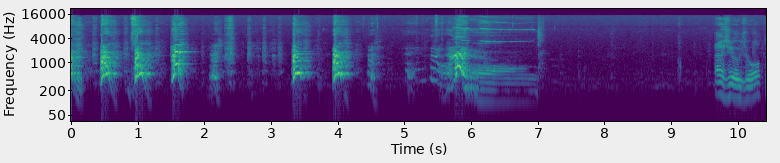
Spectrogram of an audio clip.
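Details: Two household dogs squabble like an old married couple, trading a rapid string of loud, rough barks for about five seconds, then a drawn-out whining howl, a pause, and a final wavering, moaning vocalization.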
